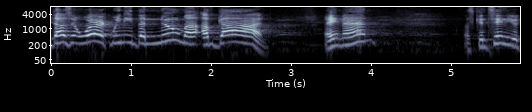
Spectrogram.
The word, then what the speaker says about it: pneuma: Someone say pneuma. The P is silent here, pneuma, and it means a current of air, a blast of breath, a strong breeze.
